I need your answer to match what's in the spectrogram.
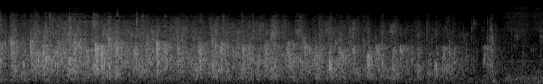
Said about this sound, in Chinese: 好，谢谢，我们鼓掌一下好吗？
